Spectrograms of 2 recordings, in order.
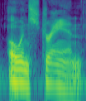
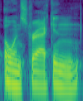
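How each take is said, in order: First: "Strachan" as one syllable, STRAN; proper pronunciation. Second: Strachan said as STRACK-en; unsure pronunciation. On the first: Host settling on a name, proper pronunciation. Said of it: "I believe, is the proper pronunciation". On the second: Podcast host announcing a response, unsure pronunciation. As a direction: say "Strachan" with a hard k, two syllables. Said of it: "I have no idea how to pronounce his name". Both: Real, not acted.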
